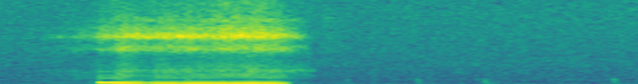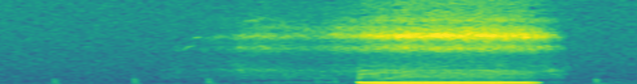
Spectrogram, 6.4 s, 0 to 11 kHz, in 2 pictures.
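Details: Male 3-year-old Maine Coon cat with a bad nose snoring: two long, steady, tonal humming snores with quiet gaps, a whistling snore from a blocked nose.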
